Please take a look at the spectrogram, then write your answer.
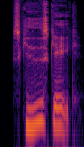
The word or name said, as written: skideskæg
